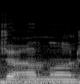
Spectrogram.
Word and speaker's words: John Lone: Oh, I keep pronouncing that wrong. It's spelled John Lone just like the word lone.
